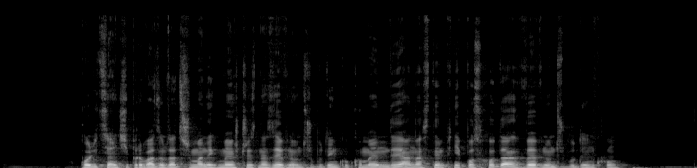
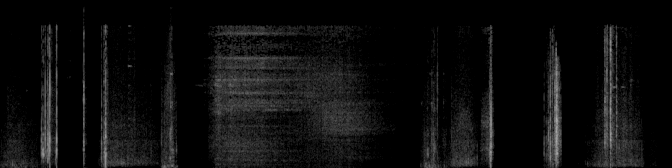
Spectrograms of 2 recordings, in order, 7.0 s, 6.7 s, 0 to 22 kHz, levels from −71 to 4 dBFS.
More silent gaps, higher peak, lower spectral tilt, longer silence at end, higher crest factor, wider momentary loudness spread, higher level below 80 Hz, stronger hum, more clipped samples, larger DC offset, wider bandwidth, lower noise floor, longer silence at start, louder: second, none vs 0.91-0.95 s, 1.90-1.95 s, 4.98-5.44 s, 5.62-5.77 s; about the same, -2 dBFS vs 0 dBFS; first, -7 dB/octave vs 1.5 dB/octave; first, 0.75 s vs 0.25 s; second, 18 dB vs 34 dB; second, 8 LU vs 22 LU; first, -48 dBFS vs -66 dBFS; neither; neither; neither; about the same, over 20 kHz vs over 20 kHz; second, -62 dBFS vs -66 dBFS; first, 0.8 s vs 0 s; first, -21 LUFS vs -30 LUFS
